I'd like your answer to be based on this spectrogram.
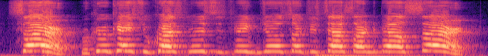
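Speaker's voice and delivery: high, rapid-fire military request; recruit addressing instructor. Retold or imitated. Recruit requesting permission to speak, in a high, fast formal call. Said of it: "so I was like".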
